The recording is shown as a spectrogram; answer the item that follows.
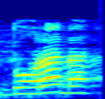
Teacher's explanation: ضاد کی آواز موٹی اور نرم ہوتی ہے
